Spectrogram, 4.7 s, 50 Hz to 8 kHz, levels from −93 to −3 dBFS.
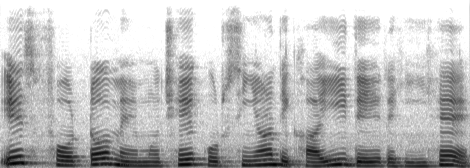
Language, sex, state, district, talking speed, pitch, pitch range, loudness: Hindi, female, Madhya Pradesh, Katni, 115 wpm, 205 Hz, 180-235 Hz, -14 LUFS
